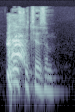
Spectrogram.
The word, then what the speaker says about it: Docetism: Docetism. I pronounced it wrong. Thank you. Docetism.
